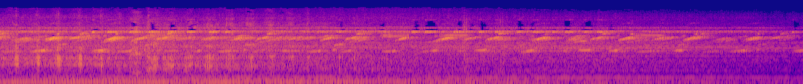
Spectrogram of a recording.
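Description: Night-time ambience sound effect: frogs croaking in a fast pulsing rhythm, with repeated short high chirps over a low rumble. The sound fades out gradually through the second half.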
